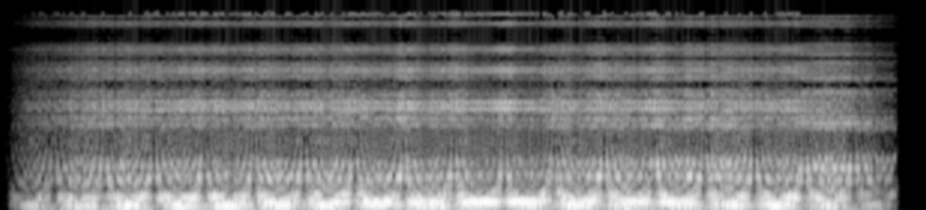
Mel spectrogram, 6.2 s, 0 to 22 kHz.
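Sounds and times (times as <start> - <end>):
spaceship engine failing to start: 0.0 - 6.0.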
